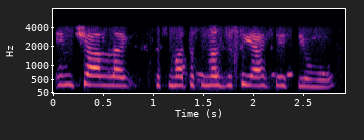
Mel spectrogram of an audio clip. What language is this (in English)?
Kashmiri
